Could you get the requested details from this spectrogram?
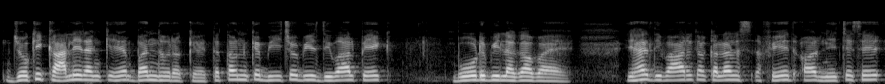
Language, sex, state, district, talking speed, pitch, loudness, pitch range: Hindi, male, Chhattisgarh, Balrampur, 185 wpm, 200 Hz, -16 LUFS, 185-210 Hz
